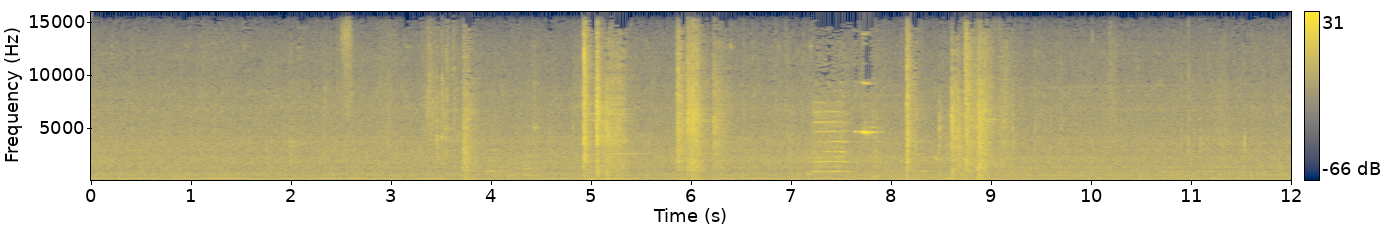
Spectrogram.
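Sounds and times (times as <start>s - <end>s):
stationary train humming: 0.0s - 12.0s
train wheels clacking over rail joints: 3.4s - 6.6s, 7.2s - 9.4s
high wheel squeal: 7.2s - 8.6s.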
